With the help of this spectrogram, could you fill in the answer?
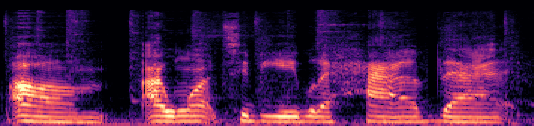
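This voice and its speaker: A woman's voice: low voice, little pitch movement, unhurried, sharp tone. A young woman in a casual vlog, chatting enthusiastically with lots of "um" and "like," recorded on a phone held at arm's length in a small room at home. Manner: chatty and enthusiastic, many fillers like "um" and "like". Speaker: dance group member.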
